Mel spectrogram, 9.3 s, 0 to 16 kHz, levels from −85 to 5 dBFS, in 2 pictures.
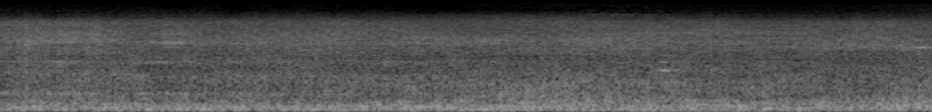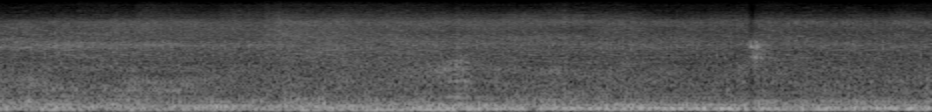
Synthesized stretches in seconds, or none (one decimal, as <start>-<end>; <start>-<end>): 0.0-2.9; 3.4-9.3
